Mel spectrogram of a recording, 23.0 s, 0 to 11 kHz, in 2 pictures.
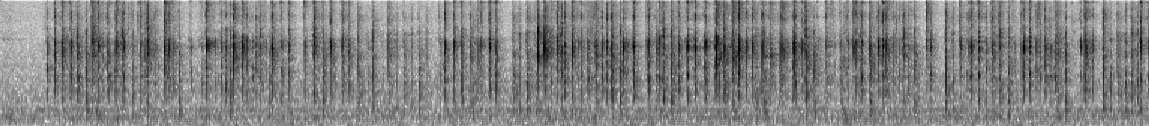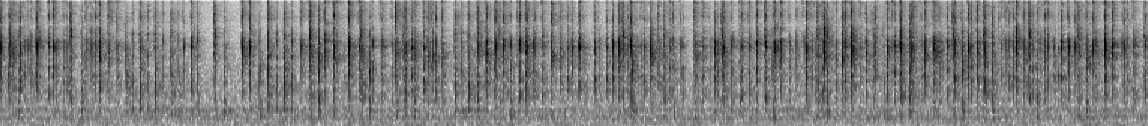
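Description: A newly built KBD75v2 mechanical keyboard clatters through a fast, steady typing run, dense close keystrokes continuing for over twenty seconds with no talking.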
